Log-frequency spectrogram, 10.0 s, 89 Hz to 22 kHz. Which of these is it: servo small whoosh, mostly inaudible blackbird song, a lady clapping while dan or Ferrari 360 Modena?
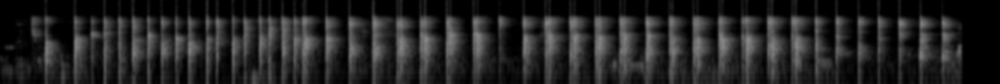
a lady clapping while dan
